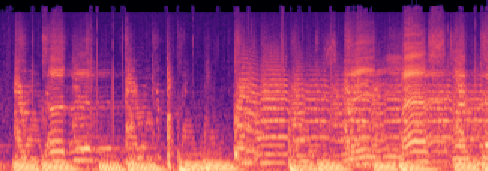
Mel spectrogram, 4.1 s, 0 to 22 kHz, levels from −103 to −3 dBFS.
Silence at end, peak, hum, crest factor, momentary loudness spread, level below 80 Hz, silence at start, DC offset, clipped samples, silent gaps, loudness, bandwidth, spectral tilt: 0 s; 0 dBFS; none; 14 dB; 4 LU; -18 dBFS; 0 s; under 0.1%; under 0.1%; none; -16 LUFS; 13.5 kHz; -6 dB/octave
